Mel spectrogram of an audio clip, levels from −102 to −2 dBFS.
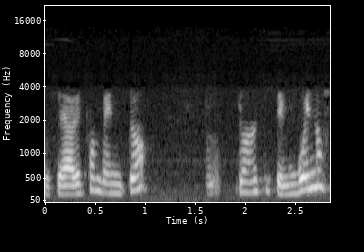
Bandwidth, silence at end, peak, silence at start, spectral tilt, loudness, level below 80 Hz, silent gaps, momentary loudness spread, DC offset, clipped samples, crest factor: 3.8 kHz; 0.05 s; -4 dBFS; 0 s; -8.5 dB/octave; -23 LUFS; -72 dBFS; none; 20 LU; under 0.1%; under 0.1%; 18 dB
